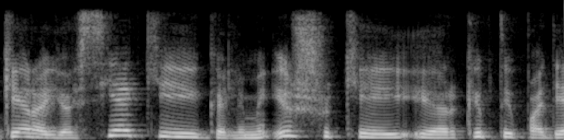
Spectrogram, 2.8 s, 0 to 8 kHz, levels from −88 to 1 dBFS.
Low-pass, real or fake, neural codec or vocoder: 7.2 kHz; real; none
